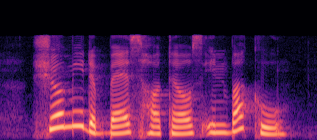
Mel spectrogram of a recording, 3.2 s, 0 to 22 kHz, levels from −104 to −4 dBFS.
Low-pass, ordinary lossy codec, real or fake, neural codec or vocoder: none; none; real; none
